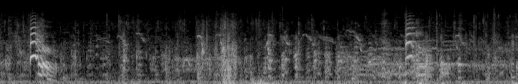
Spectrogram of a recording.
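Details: Chickens, roosters and chicks in a coop at hectic lunchtime feeding: busy overlapping clucks with a few high, thin chick peeps, over a constant low hum.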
